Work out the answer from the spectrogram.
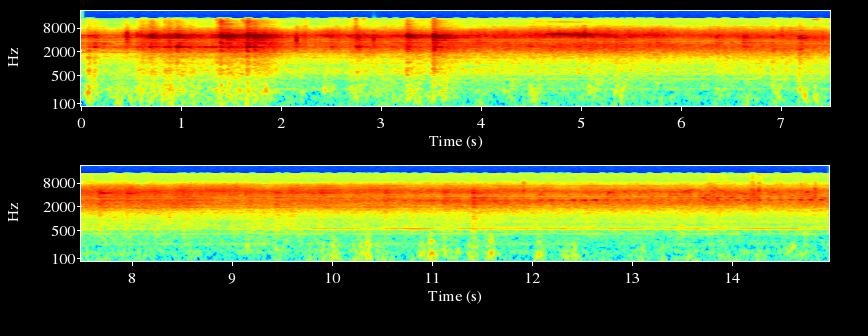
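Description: The last Chinese-built passenger coaches of a train roll past, their wheels clacking over the rail joints for the first few seconds. Then the train's rumble fades steadily as it pulls away down the line, and a faint steady whine comes in about two-thirds of the way through.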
